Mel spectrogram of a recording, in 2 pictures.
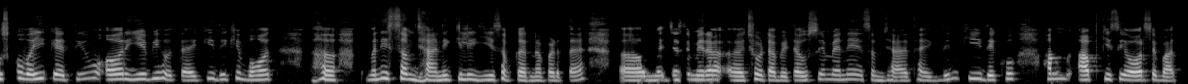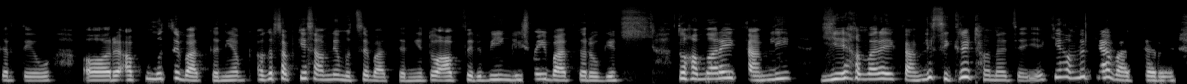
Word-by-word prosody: उसको 280 Hz, +4 st, -2 dB
वही 245 Hz, +2 st, +4 dB
कहती 225 Hz, -1 st, 0 dB
हूँ 280 Hz, +4 st, -6 dB
और 240 Hz, +2 st, +5 dB
ये 240 Hz, +2 st, +1 dB
भी 265 Hz, +3 st, -1 dB
होता 210 Hz, -7 st, -2 dB
है 190 Hz, 0 st, +1 dB
कि 195 Hz, +9 st, -6 dB
देखिए 230 Hz, +4 st, -4 dB
बहुत 220 Hz, +1 st, 0 dB, 0.4 s
ह 215 Hz, -, +4 dB, 0.4 s
माने 230 Hz, +6 st, +2 dB
समझाने 210 Hz, -, +2 dB
के 210 Hz, +3 st, -4 dB
लिए 230 Hz, 0 st, +1 dB
ये 210 Hz, -, +1 dB
सब 190 Hz, -, -3 dB
करना 185 Hz, -2 st, -1 dB
पड़ता 185 Hz, +1 st, -3 dB
है। 210 Hz, -, -3 dB, 0.4 s
अ, 190 Hz, 0 st, +3 dB
मैं 195 Hz, +1 st, -2 dB
जैसे 210 Hz, +3 st, -5 dB
मेरा 215 Hz, +1 st, +4 dB
अ, 190 Hz, -2 st, 0 dB
छोटा 205 Hz, +1 st, 0 dB
बेटा 185 Hz, +1 st, -1 dB
उसे 200 Hz, +5 st, -4 dB
मैंने 230 Hz, 0 st, -4 dB
समझाया 185 Hz, -3 st, -4 dB
था 210 Hz, +4 st, -7 dB
एक 180 Hz, -1 st, -7 dB
दिन 225 Hz, +8 st, -5 dB
कि 270 Hz, -2 st, -1 dB
देखो 210 Hz, +5 st, -1 dB, 0.3 s
हम 255 Hz, +1 st, 0 dB
आप 215 Hz, 0 st, +5 dB
किसी 235 Hz, -1 st, -1 dB
और 200 Hz, +1 st, +6 dB
से 215 Hz, +3 st, -3 dB
बात 175 Hz, 0 st, -3 dB
करते 190 Hz, -1 st, -5 dB
हो 180 Hz, +2 st, -4 dB, 0.4 s
और 195 Hz, 0 st, +6 dB
आपको 205 Hz, +4 st, -1 dB
मुझसे 260 Hz, +3 st, 0 dB
बात 185 Hz, -5 st, +2 dB
करनी 185 Hz, +1 st, -1 dB
है, 195 Hz, -, 0 dB
अब 195 Hz, 0 st, -6 dB
अगर 220 Hz, +5 st, +2 dB
सबके 280 Hz, +2 st, 0 dB
सामने 230 Hz, -4 st, -1 dB
मुझसे 195 Hz, +3 st, -2 dB
बात 170 Hz, 0 st, -4 dB
करनी 170 Hz, 0 st, -4 dB
है, 180 Hz, -, -4 dB
तो 200 Hz, -, 0 dB
आप 185 Hz, 0 st, +3 dB
फिर 195 Hz, -3 st, 0 dB
भी 215 Hz, +3 st, +1 dB
इंग्लिश 210 Hz, -1 st, -3 dB
में -, -, +2 dB
ही 245 Hz, -, 0 dB
बात 195 Hz, 0 st, +2 dB
करोगे। 185 Hz, -1 st, -1 dB, 0.6 s
तो 280 Hz, -, +7 dB
हमारा 260 Hz, +1 st, +4 dB
एक 300 Hz, -1 st, +2 dB
फ़ेेमिली 230 Hz, +8 st, +1 dB, 0.3 s
ये 245 Hz, +7 st, +5 dB
हमारा 250 Hz, -2 st, +3 dB
एक 250 Hz, -1 st, +3 dB
फ़ेेमिली 200 Hz, +9 st, +2 dB
सीक्रेट 325 Hz, +3 st, +1 dB
होना 200 Hz, -2 st, -2 dB
चाहिए 185 Hz, 0 st, -6 dB
कि -, -, -1 dB
हम 330 Hz, -3 st, -1 dB
लोग 355 Hz, -, +2 dB
क्या 320 Hz, -1 st, +2 dB
बात 200 Hz, -8 st, +2 dB, 0.2 s
कर 190 Hz, -1 st, +5 dB
रहे 180 Hz, 0 st, -1 dB
हैं। 180 Hz, -, -4 dB
210 Hz, 220 wpm, -23 LUFS, 190-245 Hz, 0.6 s, तो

